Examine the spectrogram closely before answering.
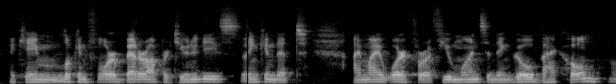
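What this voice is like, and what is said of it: Romanian-accented English. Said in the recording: “You have an accent that tells me that you are not a born and bred American guy ... the accent is not a Southern accent. I actually came from Romania”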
